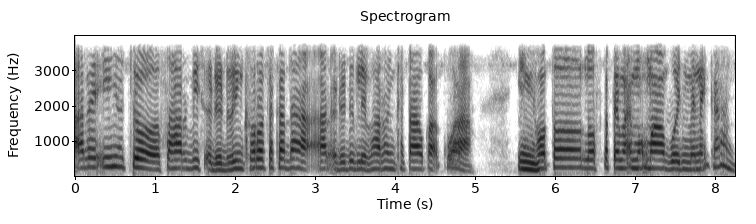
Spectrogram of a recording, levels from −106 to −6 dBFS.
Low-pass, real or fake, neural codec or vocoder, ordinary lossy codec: 3.6 kHz; fake; codec, 16 kHz, 8 kbps, FreqCodec, larger model; none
